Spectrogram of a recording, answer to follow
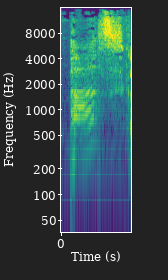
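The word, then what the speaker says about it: PATS: Tu es également enseignant et directeur du programme francophone du doctorat au PASS. Comment on le prononce? – PASS. Pas, ça veut dire le chemin en anglais, mm-hmm.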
